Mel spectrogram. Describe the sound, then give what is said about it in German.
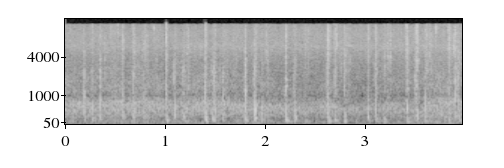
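Clip-clop hoofbeats of a robot horse being ridden, a steady run of crisp, sharp knocks at a quick, even rhythm and fairly loud, with faint voice sounds underneath. “Er reitet auf einem Roboterpferd.”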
